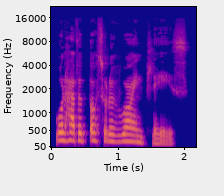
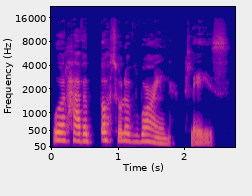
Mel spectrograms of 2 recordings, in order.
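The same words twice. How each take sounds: First: Quicker, natural pace; faster. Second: Slow and clear, every word laid out; slowly. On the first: Teacher modelling the order for learners, at normal speed. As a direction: say it briskly like a real diner. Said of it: "Un peu plus rapidement". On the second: Teacher modelling the order for learners, slowly. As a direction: spell it out slowly for the class. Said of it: "On la reprend lentement". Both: Shown as a demonstration.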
